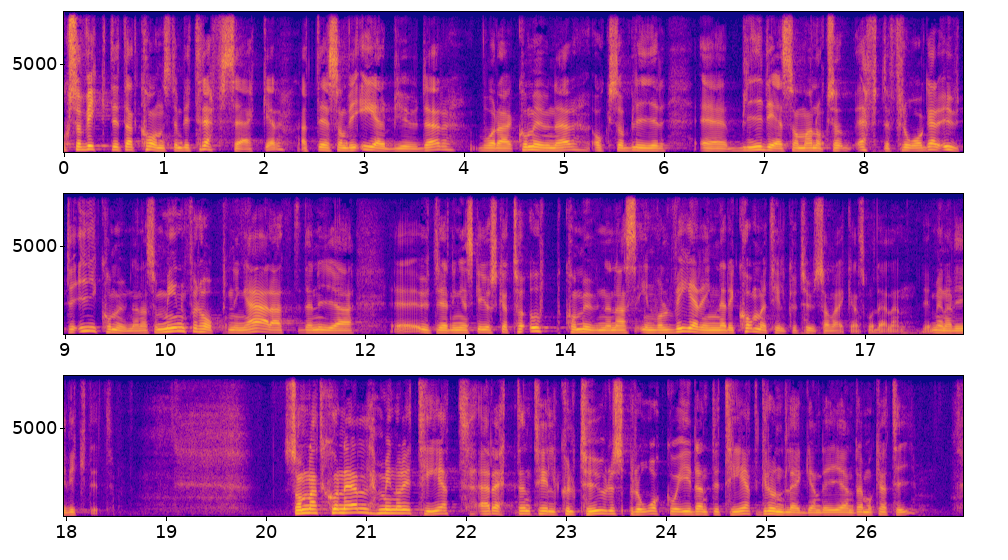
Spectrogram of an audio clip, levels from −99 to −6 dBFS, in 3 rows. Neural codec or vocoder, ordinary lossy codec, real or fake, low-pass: none; none; real; none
